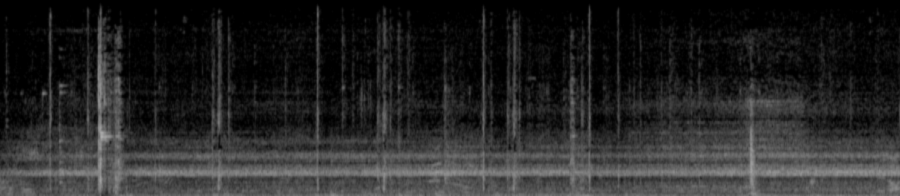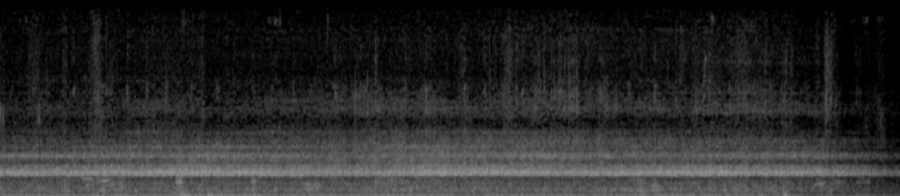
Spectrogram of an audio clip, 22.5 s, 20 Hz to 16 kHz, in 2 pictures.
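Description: Narrow-gauge steam locomotive 99 4511 standing with steam hissing steadily, with a faint low hum underneath. A few sharp clicks and knocks sound over it, the loudest about a second in.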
